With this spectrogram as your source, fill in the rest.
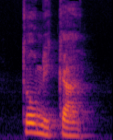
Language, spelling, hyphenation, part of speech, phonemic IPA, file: Dutch, tonica, to‧ni‧ca, noun, /ˈtonika/, Nl-tonica.ogg
- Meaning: tonic, keynote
